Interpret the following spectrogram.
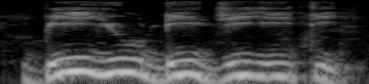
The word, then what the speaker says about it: budget: last word is budget b-u-d-g-e-t now d is silent out here do not pronounce it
